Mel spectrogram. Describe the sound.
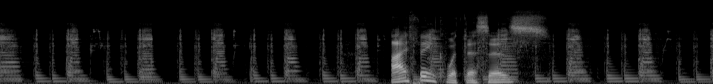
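Electric guitar, a Fender Strat played through a Fender Deluxe amp with a tiny bit of spring reverb, plays steady, rhythmic chords; a voice briefly talks over the middle before the playing continues.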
